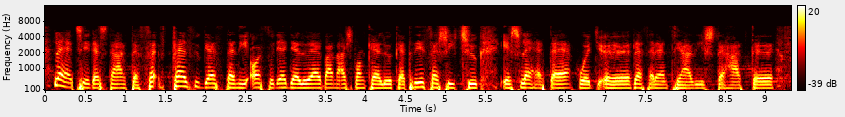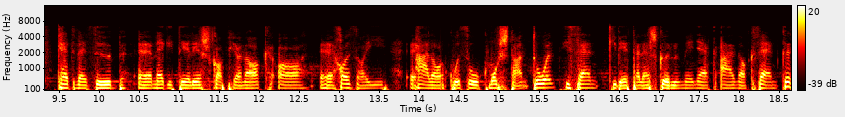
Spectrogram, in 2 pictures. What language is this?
Hungarian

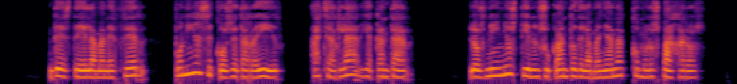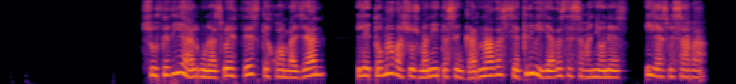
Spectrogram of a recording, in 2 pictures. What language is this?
Spanish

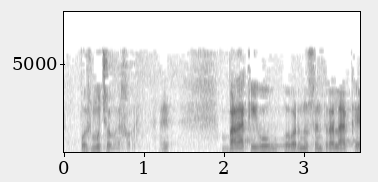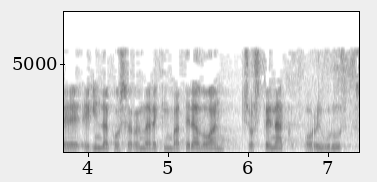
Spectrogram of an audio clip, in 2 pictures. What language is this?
Basque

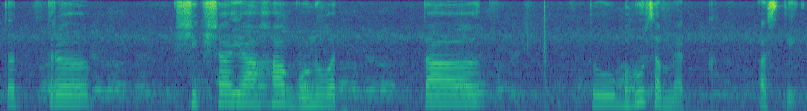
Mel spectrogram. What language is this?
Sanskrit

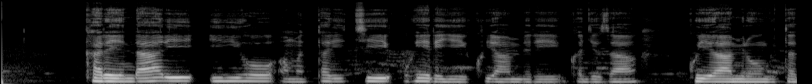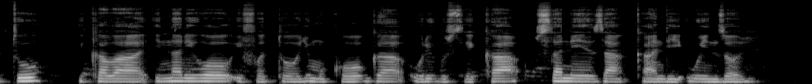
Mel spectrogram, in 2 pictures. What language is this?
Kinyarwanda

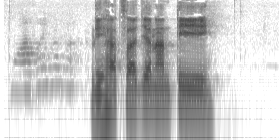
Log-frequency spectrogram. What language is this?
Indonesian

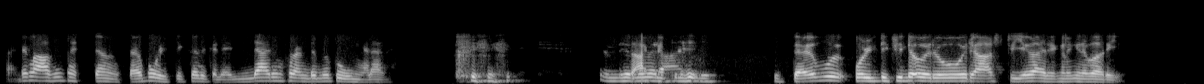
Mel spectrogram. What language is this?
Malayalam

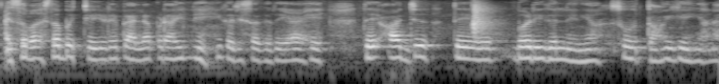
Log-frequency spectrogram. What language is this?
Dogri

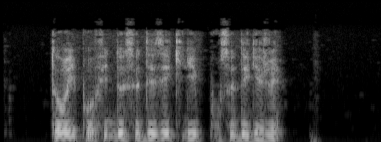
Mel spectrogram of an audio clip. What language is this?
French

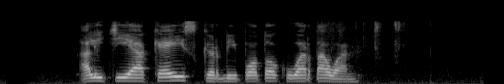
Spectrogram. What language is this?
Sundanese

